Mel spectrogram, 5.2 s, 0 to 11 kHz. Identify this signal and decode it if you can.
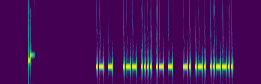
Morse code, heard as a keyed tone, about 37 wpm, 700 Hz. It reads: AT WHAT NR?
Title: Sentences from Top 100 Words and Abbreviations 40wpm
